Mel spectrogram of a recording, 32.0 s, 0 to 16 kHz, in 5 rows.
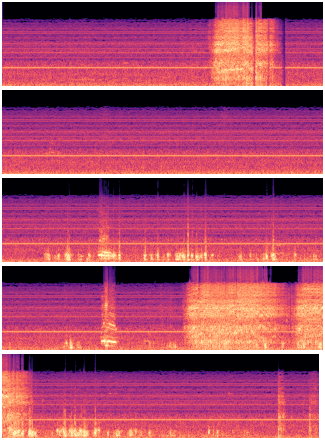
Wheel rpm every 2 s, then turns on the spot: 0, 40, 40, 0, 0, 0, 0, 0, 0, 0, 0, 120, 70, 0, 0, 0.
none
